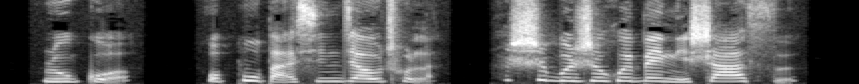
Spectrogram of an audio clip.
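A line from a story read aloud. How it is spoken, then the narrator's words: Sobbing. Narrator (Chinese): 傅宁痛哭流涕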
